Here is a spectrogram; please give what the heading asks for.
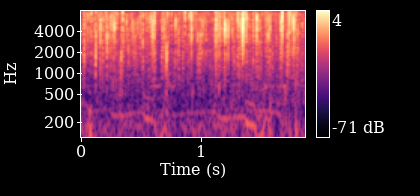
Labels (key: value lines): label: biophony, cascading saw
recorder: SoundTrap 600 or HydroMoth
